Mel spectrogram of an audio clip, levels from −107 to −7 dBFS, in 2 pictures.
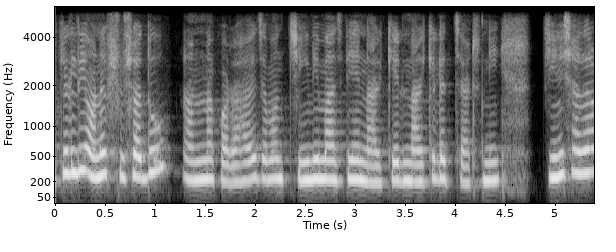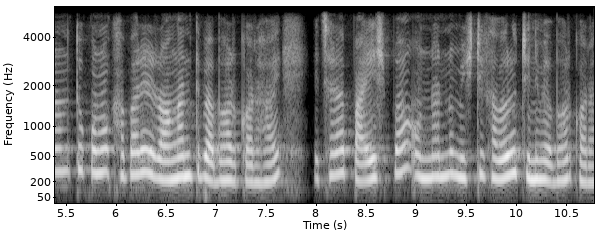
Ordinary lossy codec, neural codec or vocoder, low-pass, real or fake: none; none; 5.4 kHz; real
